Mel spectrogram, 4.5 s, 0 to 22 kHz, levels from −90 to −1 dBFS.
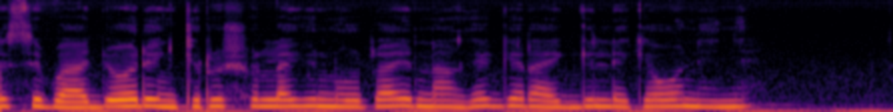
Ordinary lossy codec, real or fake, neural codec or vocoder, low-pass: none; real; none; none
